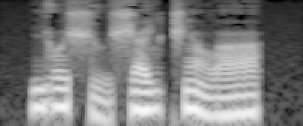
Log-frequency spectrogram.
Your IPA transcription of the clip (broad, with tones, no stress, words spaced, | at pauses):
jɤ˦˥ʃɯ˨˩˦ʃa˦˥ʎt͡ʃẽ˥˧ lˠa˦˥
